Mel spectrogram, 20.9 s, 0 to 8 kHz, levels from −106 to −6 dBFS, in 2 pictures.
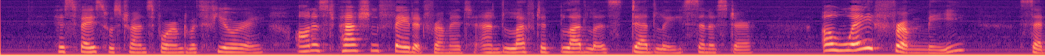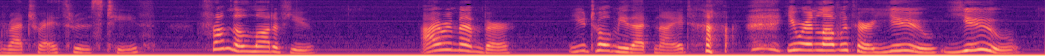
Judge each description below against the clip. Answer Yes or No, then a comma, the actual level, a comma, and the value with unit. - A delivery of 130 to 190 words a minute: Yes, average, 140 wpm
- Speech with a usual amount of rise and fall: No, wide, 7.7 semitones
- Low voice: No, high, 225 Hz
